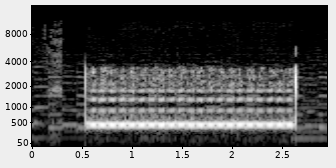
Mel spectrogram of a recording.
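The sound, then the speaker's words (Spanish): A loud, steady electronic telephone tone sounds once for about two seconds, buzzy and unbroken, with no talking around it. “Tú también pon atención a tu teléfono, porque la llamada está por llegar.”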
